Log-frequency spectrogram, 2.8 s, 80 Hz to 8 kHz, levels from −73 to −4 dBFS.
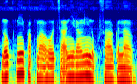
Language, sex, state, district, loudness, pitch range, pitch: Garo, male, Meghalaya, West Garo Hills, -14 LUFS, 105-120 Hz, 115 Hz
